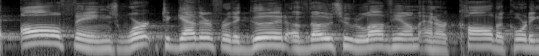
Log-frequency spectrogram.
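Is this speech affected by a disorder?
No.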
